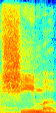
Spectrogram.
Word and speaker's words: Shema: It's spelt like Shema, but they say it Shema.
